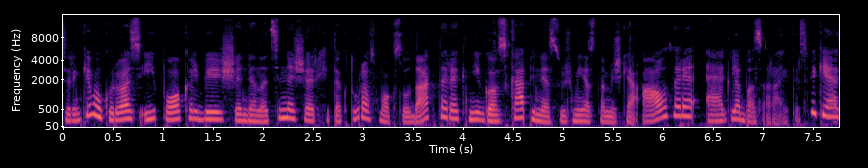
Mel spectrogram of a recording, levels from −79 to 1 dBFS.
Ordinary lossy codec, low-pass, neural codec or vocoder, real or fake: AAC, 48 kbps; 14.4 kHz; none; real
